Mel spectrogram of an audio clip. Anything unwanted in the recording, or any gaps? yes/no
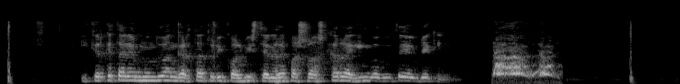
yes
